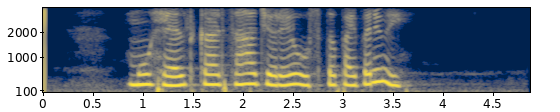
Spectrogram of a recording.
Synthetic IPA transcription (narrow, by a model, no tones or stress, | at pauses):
mũhelt̪ʰkaɾɖsaɦad͡ʑəɾeust̪ɔpajpəɾiʋi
